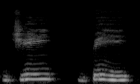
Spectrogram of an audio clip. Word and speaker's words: GeeBee: check here it is a g b dolls house and that is spelled g-e-e-b-e-e literally um mid-cent sort of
